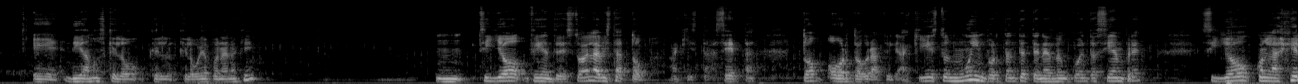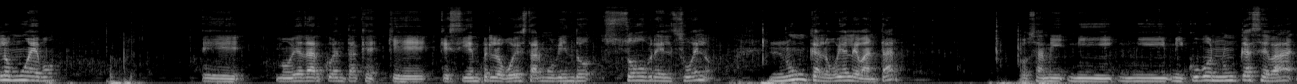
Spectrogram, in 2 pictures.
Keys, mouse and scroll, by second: 0.2 middle click, 13.4 g, 14.0 Escape, 16.1 click, 18.6 g, 20.3 Escape, 20.6 alt+Tab, 23.2 ctrl+z.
